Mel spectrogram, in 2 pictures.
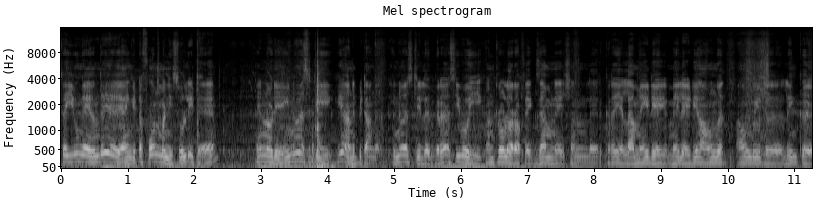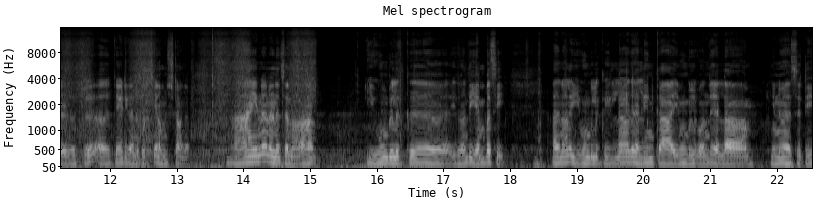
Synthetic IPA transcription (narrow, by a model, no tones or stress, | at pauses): soːɪʋɐŋɡɐʋɐnd̪ɯɛːŋɡɐɪʈːɐfoːnpɐɳːisɔlːɪʈːɯ | ɛnːɔɽɐjɐjuːnɪʋɐɾsɪʈːikɯɐnɯp̬ːɪʈːaːŋɡɐjʊnɪʋɐɾsɪʈːilɐɪɾɯkːɪɾɐsiːʋoːjikɐɳʈɾoːlɐɾaːfɛksaːmɪneːʂɐnlɐɪɾɯkːɪɾɐɛlːaːmeɪɽmeɪlɐːɽɐjʊ̃ɐʋɐŋɡɐ | ɐʋɐŋɡɐɭɯk̬ːɯlɪŋkɯkːɯɐðɯt̪eːɽikːɐnd̪ɐpɐɽɪt͡ʃːiɐmɪt͡ʃːɪ̥ʈːaːŋɡɐnãːɛnːɐnɪnɛt͡ʃːɐnːaː | ɪʋɐŋɡɐɭɯkːɯɪðɯʋɐnd̪ɯɛmbɐsi | ɐðɐnaːlɐɪʋɐŋɡɐɭɯkːɯɪlːaːðɐlɪŋkaːɪʋɐŋɡɐɭɯkːɯʋɐnd̪ɯɛlːaː | juːnɪʋɐɾsɪʈːi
